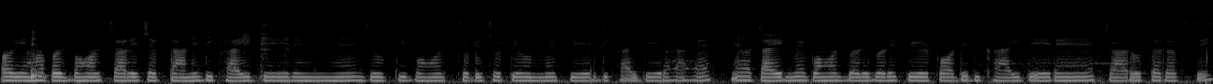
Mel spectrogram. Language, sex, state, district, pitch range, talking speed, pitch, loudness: Hindi, female, Bihar, Jamui, 170-175 Hz, 175 wpm, 175 Hz, -38 LUFS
